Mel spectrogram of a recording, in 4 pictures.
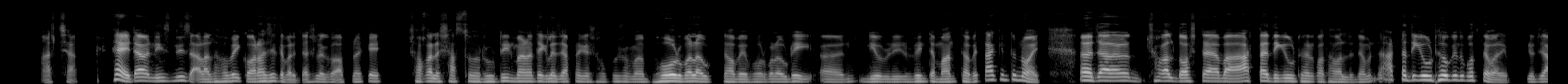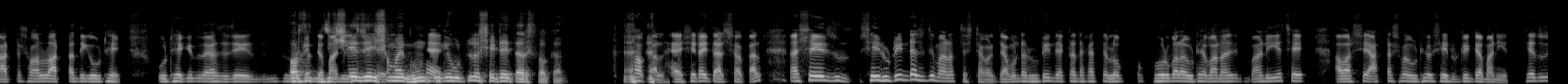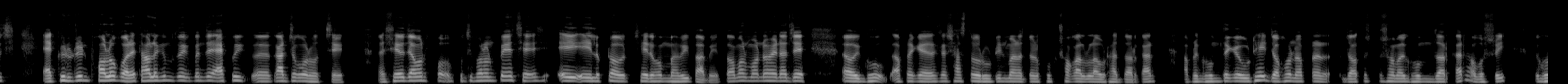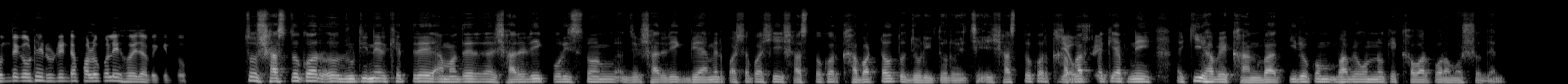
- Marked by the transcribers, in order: "রুটিন" said as "রুইন"; chuckle; "বানানোর" said as "বানার"
- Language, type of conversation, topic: Bengali, podcast, তুমি কীভাবে একটি স্বাস্থ্যকর সকালের রুটিন তৈরি করো?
